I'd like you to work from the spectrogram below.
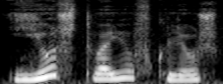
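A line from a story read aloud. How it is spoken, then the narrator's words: Priest muttering. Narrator (Russian): пробормотал жрец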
